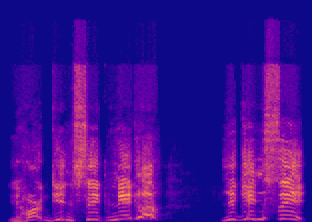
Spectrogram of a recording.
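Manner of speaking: high, loud urgent warning; loud heckling. Acted. Preacher warning a man whose heart gets sick, loud heckling. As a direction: call it out high and insistent. Heckles the doubting inner voice, loudly.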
